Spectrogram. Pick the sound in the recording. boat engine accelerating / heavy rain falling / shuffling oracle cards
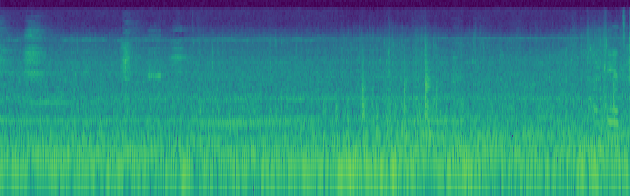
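boat engine accelerating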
